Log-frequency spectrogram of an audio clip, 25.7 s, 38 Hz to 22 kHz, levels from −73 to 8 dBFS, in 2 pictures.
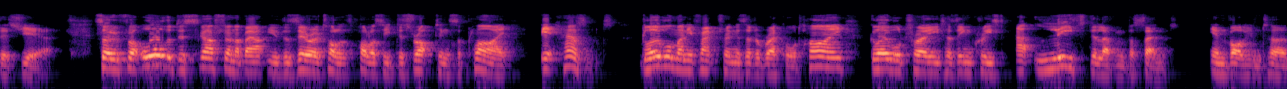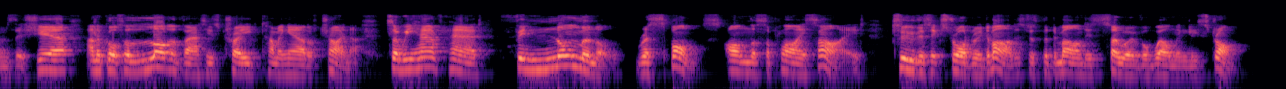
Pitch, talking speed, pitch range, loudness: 160 Hz, 165 wpm, 135-195 Hz, -17 LUFS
